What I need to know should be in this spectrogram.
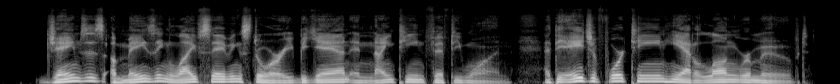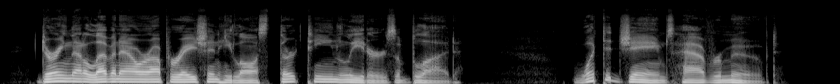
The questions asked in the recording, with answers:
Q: What did James have removed?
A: James had a lung removed.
